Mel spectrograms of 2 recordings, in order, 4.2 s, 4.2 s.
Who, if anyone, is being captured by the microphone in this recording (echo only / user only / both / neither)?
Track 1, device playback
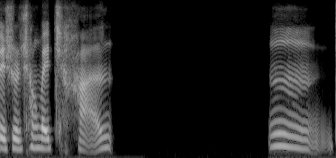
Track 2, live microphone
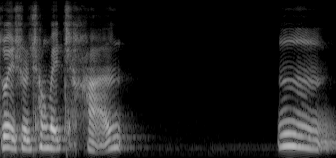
echo only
